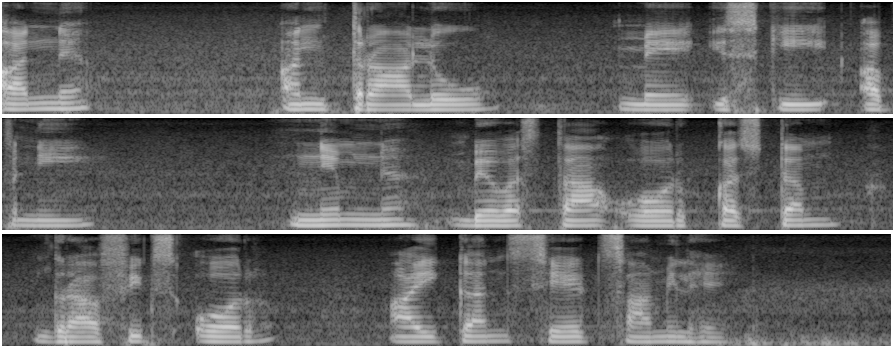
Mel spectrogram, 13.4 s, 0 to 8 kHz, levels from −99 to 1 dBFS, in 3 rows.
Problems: none marked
